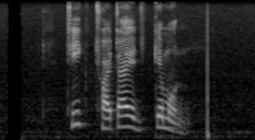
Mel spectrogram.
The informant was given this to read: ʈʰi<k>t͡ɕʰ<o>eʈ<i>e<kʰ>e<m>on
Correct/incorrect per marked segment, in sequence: correct, incorrect: ɔ, incorrect: a, incorrect: k, correct

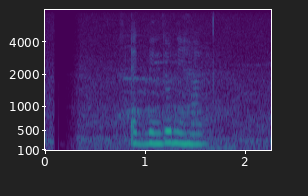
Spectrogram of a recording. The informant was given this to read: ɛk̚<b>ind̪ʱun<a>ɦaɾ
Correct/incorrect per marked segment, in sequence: correct, incorrect: i

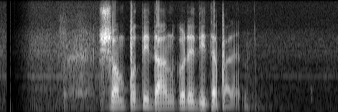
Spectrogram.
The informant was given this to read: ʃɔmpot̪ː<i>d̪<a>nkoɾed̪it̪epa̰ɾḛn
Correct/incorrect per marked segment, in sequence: correct, correct

